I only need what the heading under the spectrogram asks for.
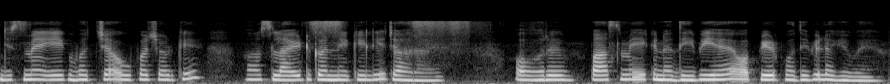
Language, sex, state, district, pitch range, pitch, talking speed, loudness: Hindi, female, Chandigarh, Chandigarh, 205-225 Hz, 215 Hz, 175 wpm, -14 LUFS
